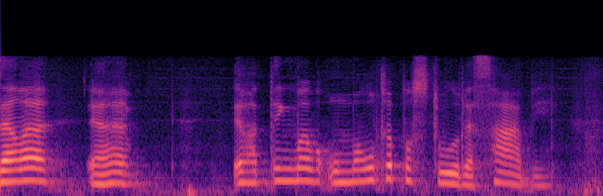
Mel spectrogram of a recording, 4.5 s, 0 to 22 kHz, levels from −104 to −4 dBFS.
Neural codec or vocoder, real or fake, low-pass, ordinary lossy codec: codec, 16 kHz, 0.8 kbps, ZipCodec; fake; none; none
